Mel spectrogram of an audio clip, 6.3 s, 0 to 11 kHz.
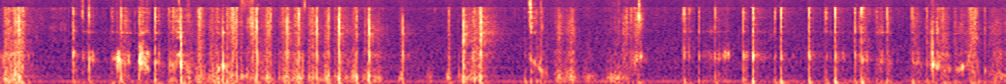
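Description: Black-gloved fingertips scratch and tap a small, hollow red plastic tub with a lid. Quiet, rapid, dry clicks and scratchy rustles come with a faint hollow tone around 800 Hz and a low steady hum underneath. Each tap dies away almost instantly.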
